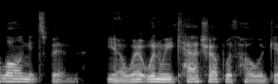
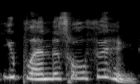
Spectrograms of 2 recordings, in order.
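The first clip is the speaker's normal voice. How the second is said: high-pitched outraged disbelief, imitated; mock accusation; 12 semitones higher than usual. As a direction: voice someone catching out a schemer. Voices Ho accusing Wang.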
